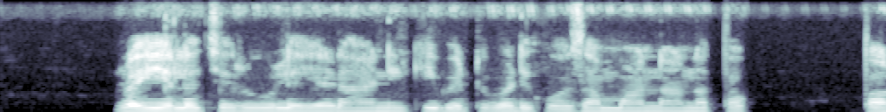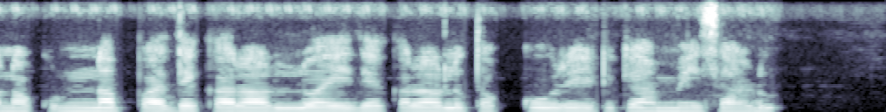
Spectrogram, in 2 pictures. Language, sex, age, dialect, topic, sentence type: Telugu, female, 18-24, Central/Coastal, agriculture, statement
